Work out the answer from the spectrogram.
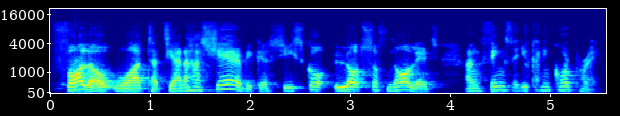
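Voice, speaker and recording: A man's voice: on the high side, lively intonation, moderate pace. A middle-aged man from the UK, an NLP coach giving an upbeat, playful, encouraging talk to language learners.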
